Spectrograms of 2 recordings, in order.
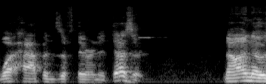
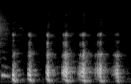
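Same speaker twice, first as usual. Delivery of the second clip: high, softer run of giggles; amused laugh; 7 semitones higher, 5 dB quieter than usual. Real, not acted. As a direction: giggle helplessly at the absurdity. Laughs at the absurd power.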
